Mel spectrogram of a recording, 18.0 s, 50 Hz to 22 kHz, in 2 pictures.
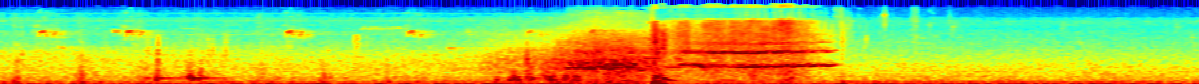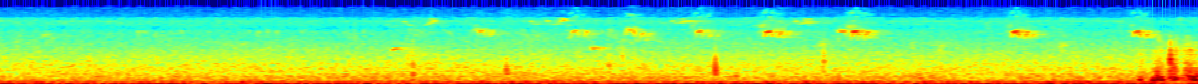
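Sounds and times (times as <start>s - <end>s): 
steady wind and road noise: 0.0s - 17.9s
car tires screeching in a sustained skid: 3.0s - 6.6s.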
